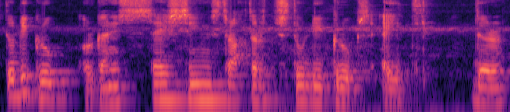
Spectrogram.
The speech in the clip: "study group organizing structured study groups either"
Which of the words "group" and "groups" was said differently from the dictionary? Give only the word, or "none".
none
